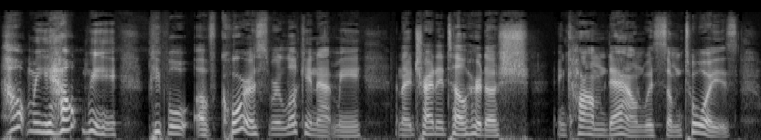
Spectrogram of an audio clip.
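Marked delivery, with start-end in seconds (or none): 0.0-1.2 mock screaming small child voice, pitched up. Retelling how a niece reacted to being picked up: imitating a child screaming. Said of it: "she starts screaming".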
